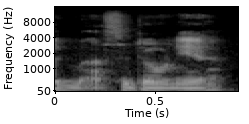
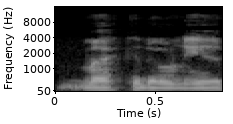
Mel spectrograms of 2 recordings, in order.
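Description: First: "Macedonia" with a soft S sound. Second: "Macedonia" with a hard K sound. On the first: Trying both names for Alexander's homeland, "Macedonia" with an S sound. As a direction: say "Macedonia" as Mass-eh-doh-nia. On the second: Trying both names for Alexander's homeland, "Macedonia" with a K sound. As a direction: say "Macedonia" as Mack-eh-doh-nia. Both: Shown as a demonstration. Says the name two ways.

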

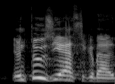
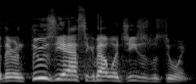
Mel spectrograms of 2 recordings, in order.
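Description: First: "enthusiastic" hit louder, driven home; punched enthusiastic. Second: Plain statement leaning on "enthusiastic"; stress on enthusiastic. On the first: Preacher driving the point home to the congregation, louder stress on "enthusiastic". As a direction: repeat it and hammer "enthusiastic". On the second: Preacher telling the church about chair three people, stress on "enthusiastic". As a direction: say it once, weight on "enthusiastic". Preacher repeats key word. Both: Acted.

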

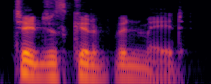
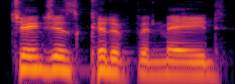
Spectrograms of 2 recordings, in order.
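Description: First: Lower, softer aside; quiet repeated concession. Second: Said in the usual way. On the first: Real, not acted. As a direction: drop the voice for a subdued admission. Same concession repeated under the breath.

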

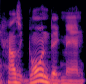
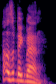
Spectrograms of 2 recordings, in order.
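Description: First: Said in the usual way. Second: Put-on higher, louder pikey accent, "How's it, big man?" rushed into one blur; fast pikey accent. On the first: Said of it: "He was saying". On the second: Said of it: "saying it so damn fast".

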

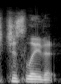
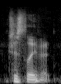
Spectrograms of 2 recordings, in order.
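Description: First: Said in the usual way. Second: Just leave it, dropped lower and much softer; quieter repeat. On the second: Retold or imitated. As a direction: shrink the second "Just leave it" to a low hush. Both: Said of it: "And they're like".

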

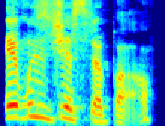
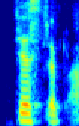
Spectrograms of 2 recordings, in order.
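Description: First: Said in the usual way. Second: "Just a ball" repeated much softer, to herself; soft echo. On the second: Real, not acted. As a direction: let it fade out as a quiet afterthought.

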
